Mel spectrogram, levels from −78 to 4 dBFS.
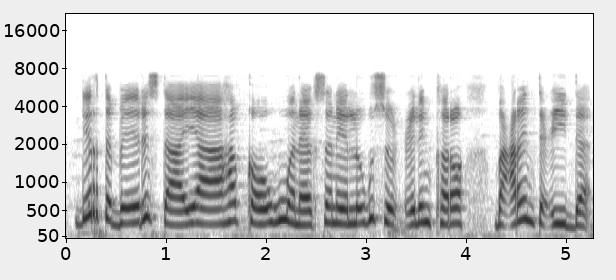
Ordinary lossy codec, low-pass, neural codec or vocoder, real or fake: none; 7.2 kHz; none; real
